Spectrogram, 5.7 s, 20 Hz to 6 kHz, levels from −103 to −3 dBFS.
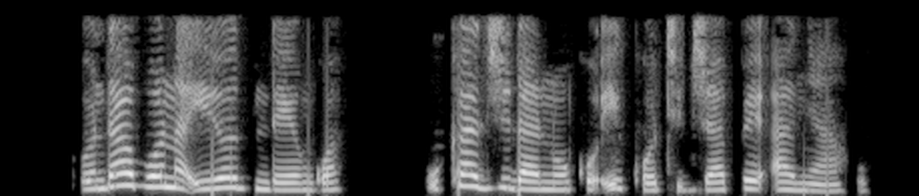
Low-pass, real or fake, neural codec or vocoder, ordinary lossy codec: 5.4 kHz; real; none; MP3, 48 kbps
